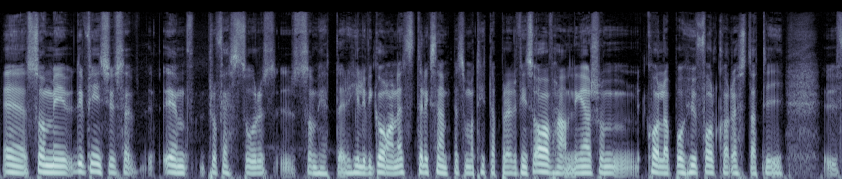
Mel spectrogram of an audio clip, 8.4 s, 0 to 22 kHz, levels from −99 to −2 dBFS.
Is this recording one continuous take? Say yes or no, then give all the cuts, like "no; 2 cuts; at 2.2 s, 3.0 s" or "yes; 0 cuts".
yes; 0 cuts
